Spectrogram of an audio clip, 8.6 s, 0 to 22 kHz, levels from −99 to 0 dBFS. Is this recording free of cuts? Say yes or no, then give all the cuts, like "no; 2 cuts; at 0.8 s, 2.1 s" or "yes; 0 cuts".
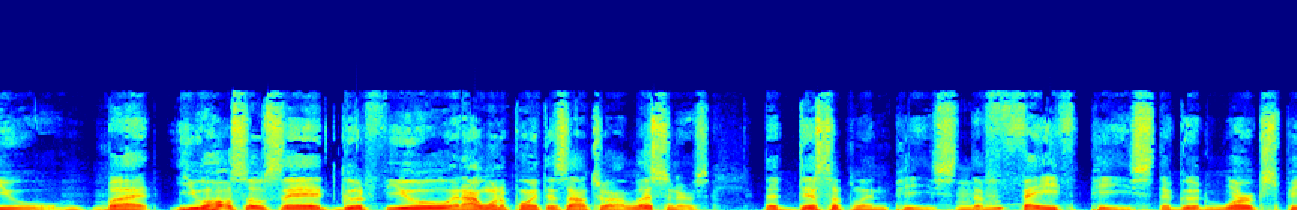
no; 1 cut; at 1.1 s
